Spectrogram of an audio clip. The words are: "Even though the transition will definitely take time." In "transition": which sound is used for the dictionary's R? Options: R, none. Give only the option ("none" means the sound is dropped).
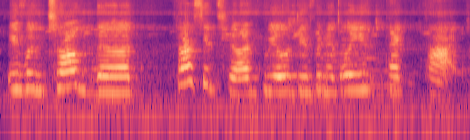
none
